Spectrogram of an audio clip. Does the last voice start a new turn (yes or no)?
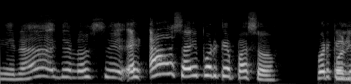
no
